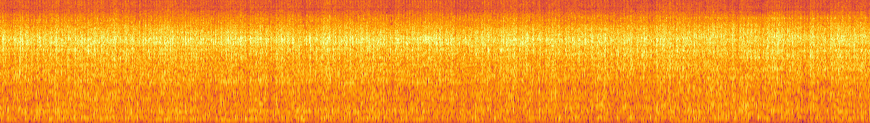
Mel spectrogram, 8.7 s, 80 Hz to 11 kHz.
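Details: 1971 Johnson 20 hp two-stroke outboard after carburetor mixture and idle stop screw adjustment, throttle at first mark: steady, even buzzing idle with a constant beat, no sneezing, surging or dropouts; normal idle.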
